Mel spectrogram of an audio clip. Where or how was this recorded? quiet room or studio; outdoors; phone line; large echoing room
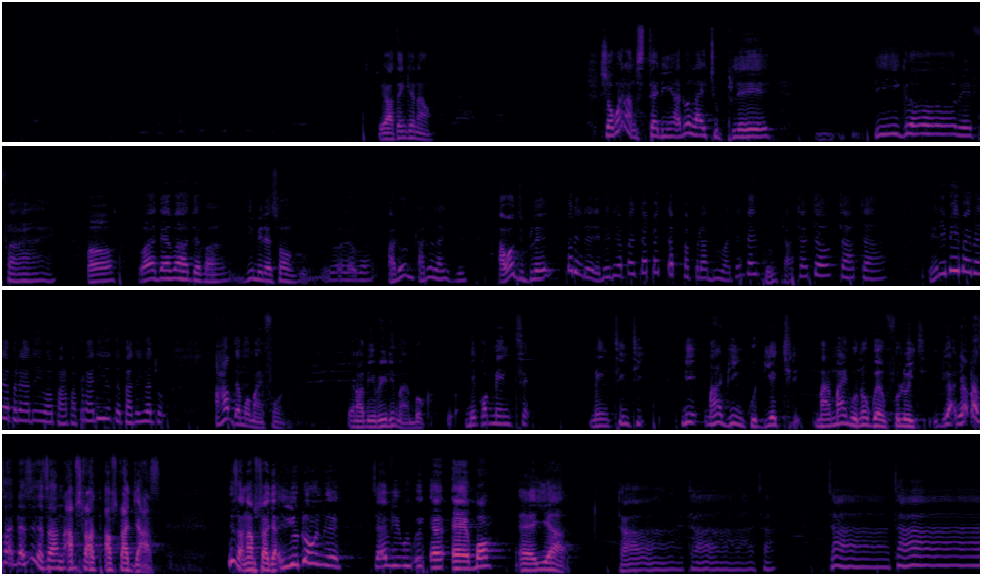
large echoing room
